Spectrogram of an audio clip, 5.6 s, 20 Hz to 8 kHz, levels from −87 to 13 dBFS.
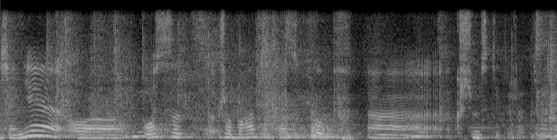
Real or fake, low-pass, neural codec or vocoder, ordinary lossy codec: real; 7.2 kHz; none; none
